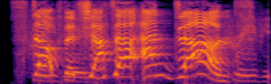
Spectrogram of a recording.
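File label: UK female, Enthusiastic, DJ vocals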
